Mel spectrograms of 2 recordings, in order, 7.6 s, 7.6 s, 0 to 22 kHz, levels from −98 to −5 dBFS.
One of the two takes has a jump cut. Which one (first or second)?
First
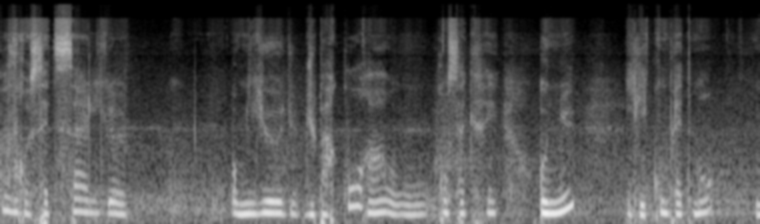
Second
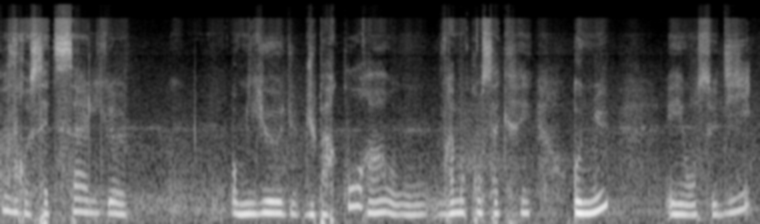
first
